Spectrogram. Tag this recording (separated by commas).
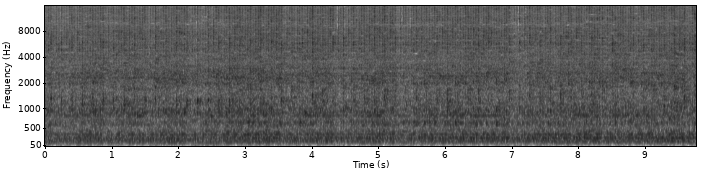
Car, Vehicle, Idling, Engine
